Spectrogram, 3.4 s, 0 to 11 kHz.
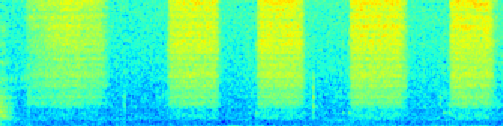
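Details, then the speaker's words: SIP Medusa T951 two-stroke generator carburetor, bowl off, jet not yet cleaned: five short half-second bursts of hissing air with clean gaps as air passes the float valve; float working fine. "float's working can you hear that so that means the floats working fine"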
